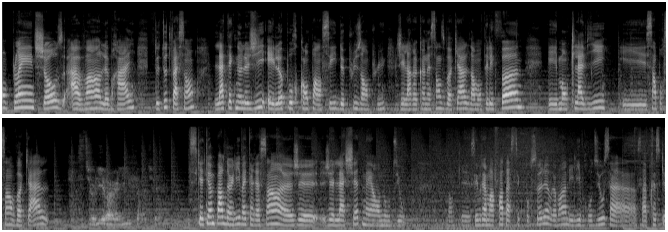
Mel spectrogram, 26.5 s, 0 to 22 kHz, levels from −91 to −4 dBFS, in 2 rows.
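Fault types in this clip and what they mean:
No technical faults can be heard anywhere in the signal.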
